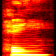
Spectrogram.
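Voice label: "hong", Mandarin Chinese, second tone, pronunciation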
